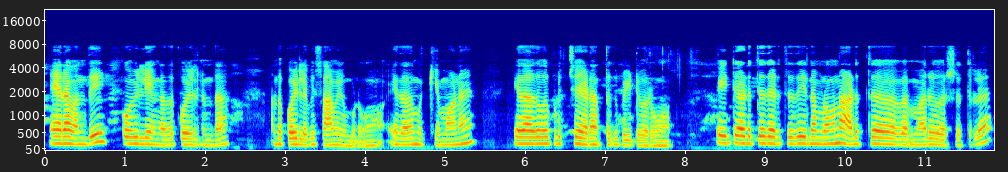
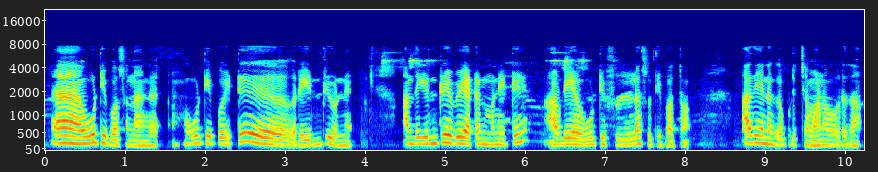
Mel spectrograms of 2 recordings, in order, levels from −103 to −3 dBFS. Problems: none marked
